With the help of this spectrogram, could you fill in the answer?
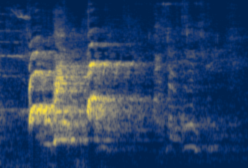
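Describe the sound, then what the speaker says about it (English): A wrinkly dog barks in frustration during recall training with an e-collar, giving a loud yelping bark and a second bark that trails off into whining, close by. "that's just frustrated barking there"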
